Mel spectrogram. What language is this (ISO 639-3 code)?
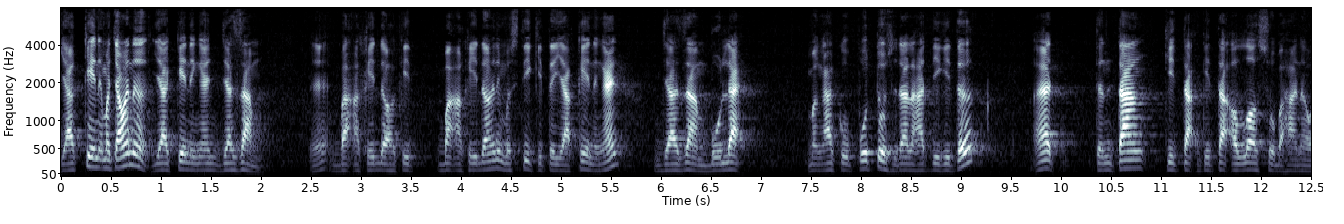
msa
